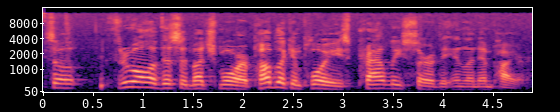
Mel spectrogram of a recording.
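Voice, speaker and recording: A man's voice: fairly high pitch, normal speed, mellow, poor audio. A man reading a prepared statement for his union during public comment at a city council meeting.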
